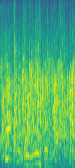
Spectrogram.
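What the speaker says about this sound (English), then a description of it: "that applause comes from our studio audience" A studio audience at a BBC books programme applauds in a steady, even wash of clapping throughout, with a voice faintly audible under it.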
